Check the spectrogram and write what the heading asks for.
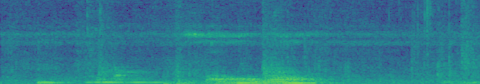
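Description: A man's low voice making two short, drawn-out vocal sounds, the second about a second after the first.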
